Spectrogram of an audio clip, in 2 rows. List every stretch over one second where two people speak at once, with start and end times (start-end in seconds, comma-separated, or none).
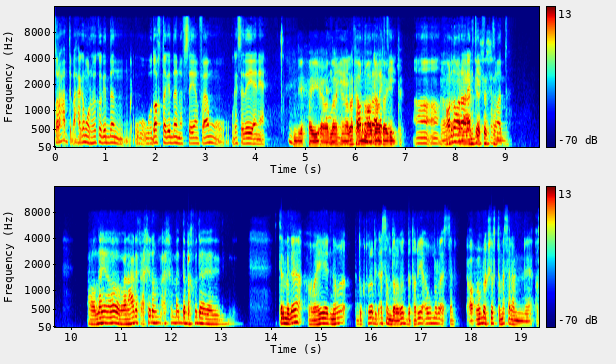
5.4-7.0, 7.7-9.1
